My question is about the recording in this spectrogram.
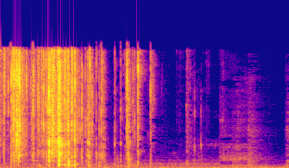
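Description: Foil wrapper of a hockey card pack being torn open and crinkled by hand, a quick run of crackling in about the first second.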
